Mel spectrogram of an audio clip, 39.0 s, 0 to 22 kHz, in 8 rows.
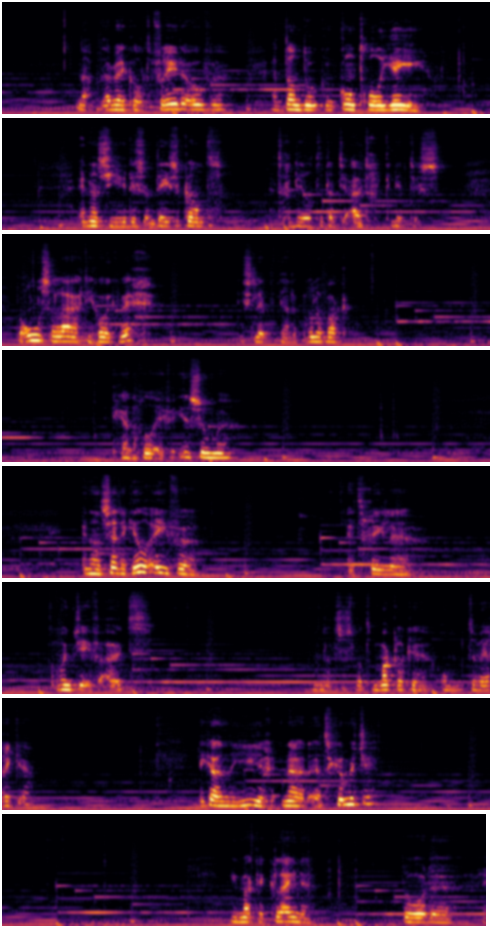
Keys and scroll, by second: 4.4 ctrl+j, 6.7 BackSpace, 8.2 BackSpace, 10.7 BackSpace, 35.0 BackSpace, 36.7 [, 37.0 [, 37.2 [, 37.5 [.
